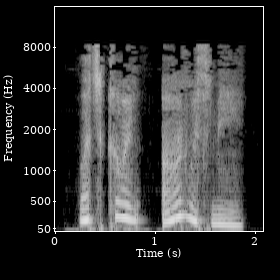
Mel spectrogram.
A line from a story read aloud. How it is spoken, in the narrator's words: I muttered, my words sounding drawn out and sluggish to my ears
